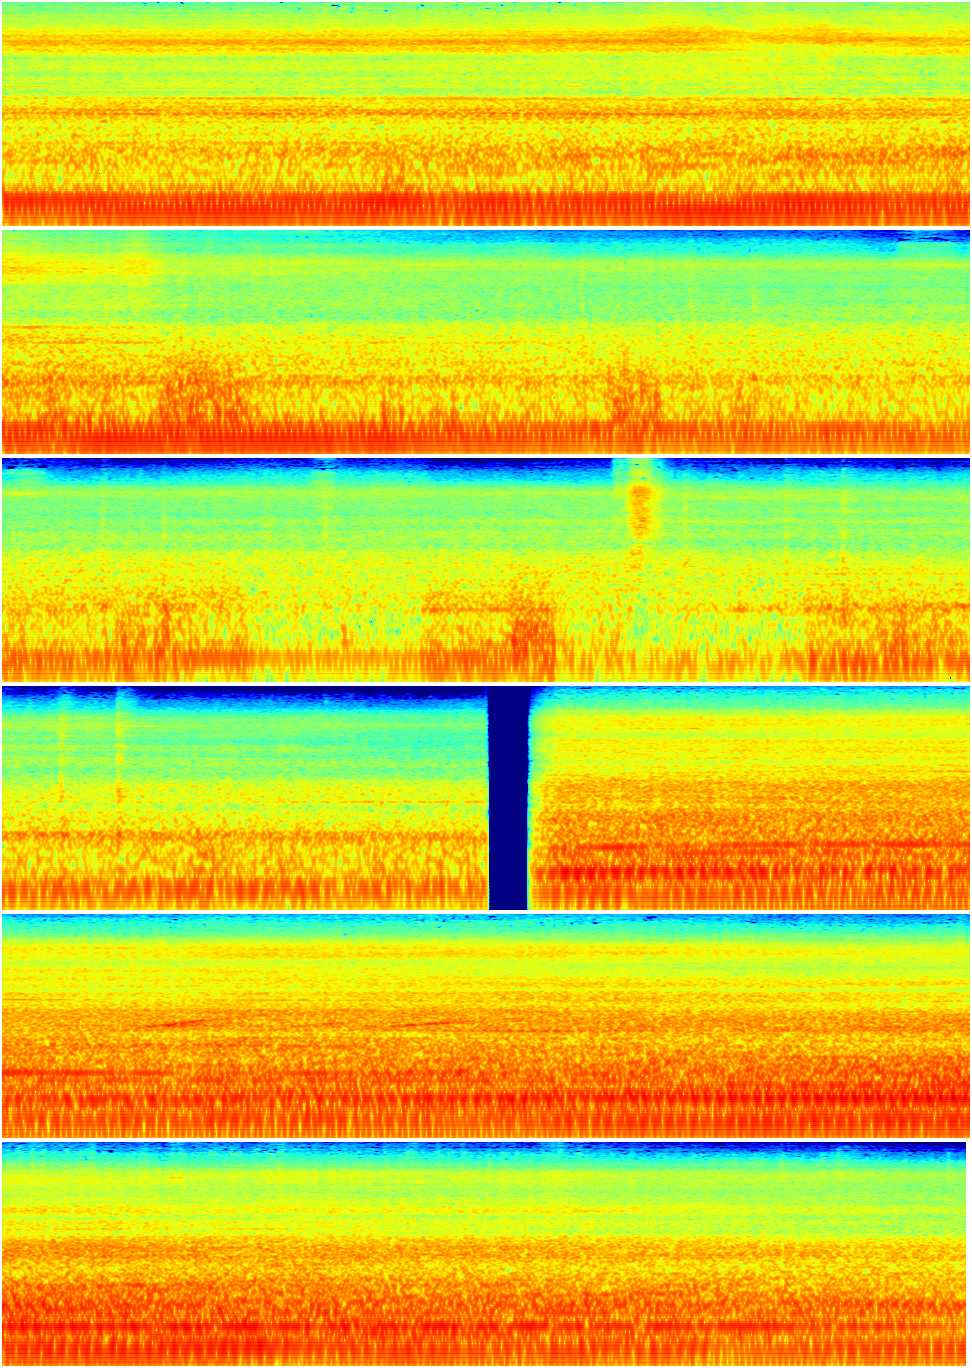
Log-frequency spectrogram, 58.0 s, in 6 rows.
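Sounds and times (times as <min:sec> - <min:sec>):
diesel locomotive engine drone: 0:00.0 - 0:58.0
passenger train rolling past: 0:00.0 - 0:58.0
brief hiss: 0:25.5 - 0:26.1.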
